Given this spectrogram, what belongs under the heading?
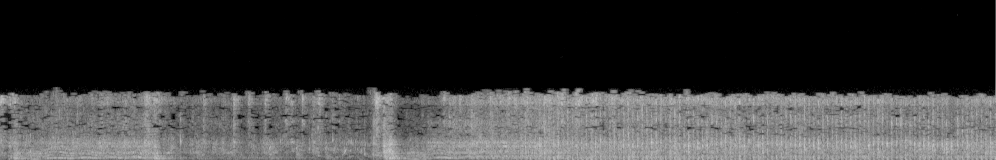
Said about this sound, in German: Werfen Sie den Motor an.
